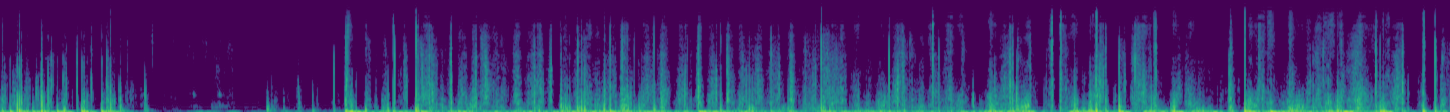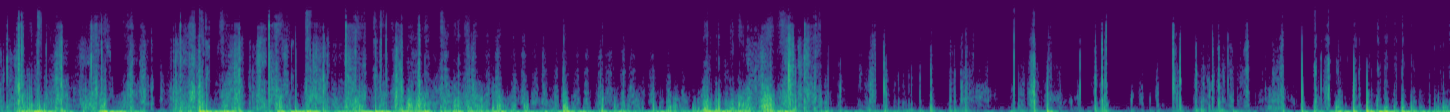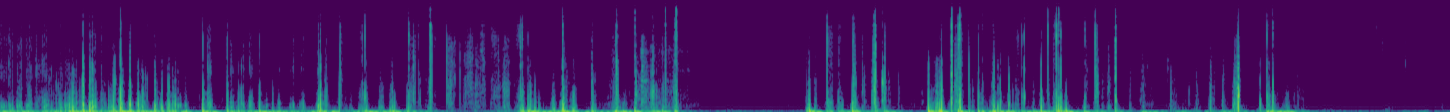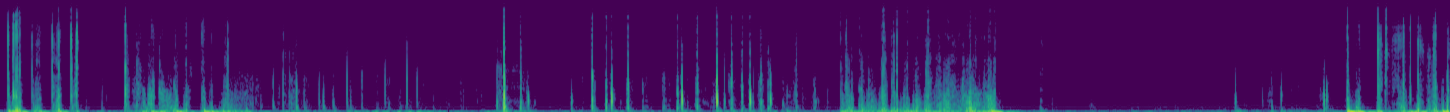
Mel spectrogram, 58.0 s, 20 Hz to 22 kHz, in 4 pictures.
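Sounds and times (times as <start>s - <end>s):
ear picks scratching in ear: 3.5s - 34.2s.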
